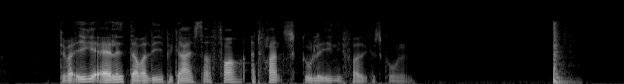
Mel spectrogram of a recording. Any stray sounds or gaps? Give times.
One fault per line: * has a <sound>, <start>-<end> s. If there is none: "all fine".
* has a thud, 5.5-5.8 s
